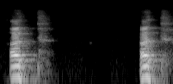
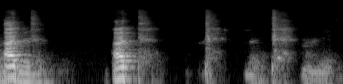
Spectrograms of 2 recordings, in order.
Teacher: you have to release your tongue a bit, and you'll see a breath sound coming from it. At. I'm exaggerating a bit, but at. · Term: hums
